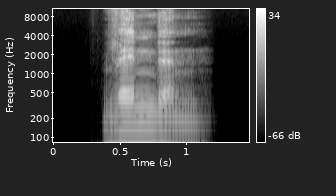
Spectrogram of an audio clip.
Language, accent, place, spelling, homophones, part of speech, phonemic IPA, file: German, Germany, Berlin, wenden, Wänden, verb, /ˈvɛndən/, De-wenden.ogg
- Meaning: 1. to turn something so as to cook or roast it from both sides 2. to turn something (in general) 3. to avert; to curb 4. to make a u-turn; to turn around one’s car or vehicle 5. to turn around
